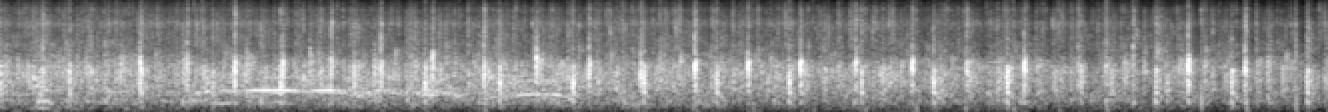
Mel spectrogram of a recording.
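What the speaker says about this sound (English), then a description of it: "round of applause while they're all united" Warm applause from an audience at a FameLab International science communication semi-final honoring the competitors, a dense bed of hand claps with a few louder individual claps and faint voices early on.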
